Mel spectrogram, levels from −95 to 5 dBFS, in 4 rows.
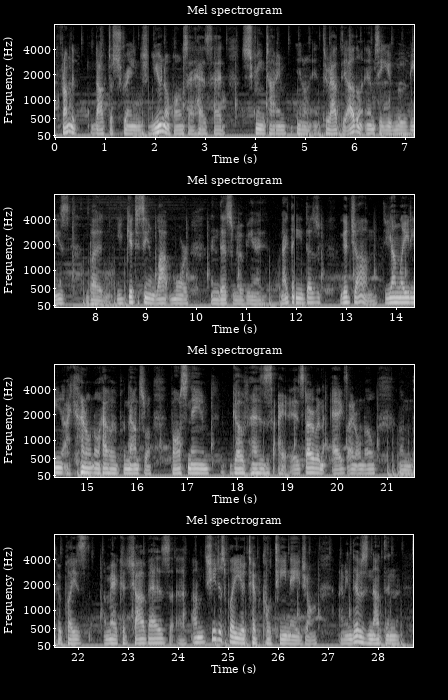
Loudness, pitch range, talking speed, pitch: -26 LUFS, 100-120 Hz, 175 wpm, 110 Hz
